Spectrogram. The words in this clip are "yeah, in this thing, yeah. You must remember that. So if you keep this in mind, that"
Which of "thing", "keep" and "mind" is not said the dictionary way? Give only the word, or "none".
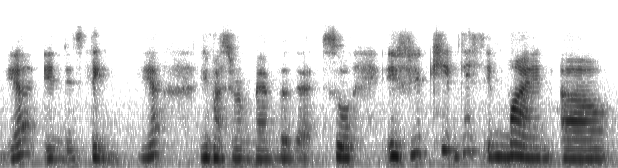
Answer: thing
